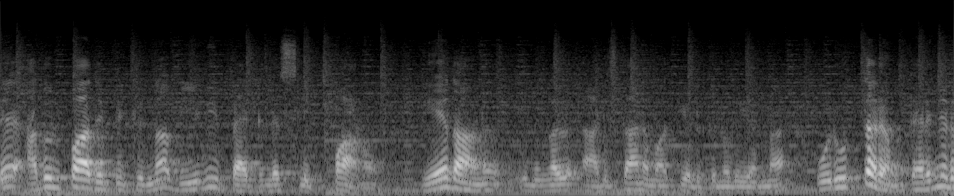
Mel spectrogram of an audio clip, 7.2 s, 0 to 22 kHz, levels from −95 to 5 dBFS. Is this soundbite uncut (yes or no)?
yes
